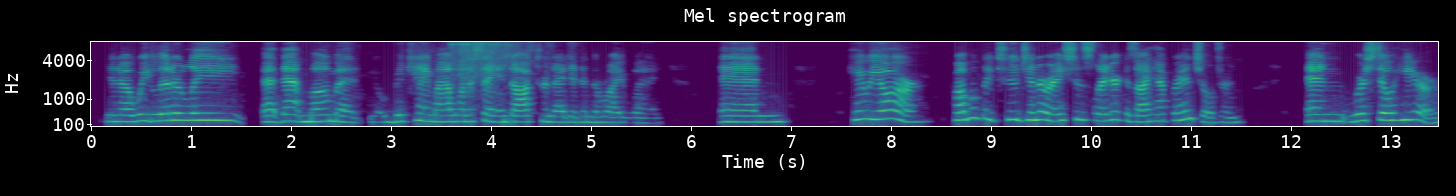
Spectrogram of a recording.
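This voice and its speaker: With a slight Southern US accent, a woman speaks at a moderate pace in a fairly high, somewhat breathy voice with ordinary pitch variation. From US South, South Carolina. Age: 60s. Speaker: professor. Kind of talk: panel discussion.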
